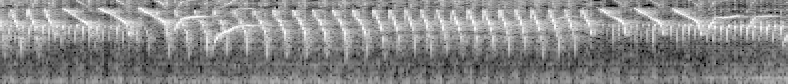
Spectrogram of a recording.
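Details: Young-canary training song from a canary: steady run of rapid, regular chip notes with occasional swooping whistles layered over, sounding like a dense pulsing trill.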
